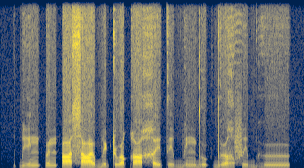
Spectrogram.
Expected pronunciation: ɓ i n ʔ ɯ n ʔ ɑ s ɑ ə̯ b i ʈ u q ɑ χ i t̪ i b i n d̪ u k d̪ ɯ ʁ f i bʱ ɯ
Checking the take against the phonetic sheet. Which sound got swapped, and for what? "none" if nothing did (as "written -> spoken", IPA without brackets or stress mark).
k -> ʔ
